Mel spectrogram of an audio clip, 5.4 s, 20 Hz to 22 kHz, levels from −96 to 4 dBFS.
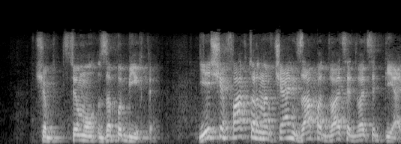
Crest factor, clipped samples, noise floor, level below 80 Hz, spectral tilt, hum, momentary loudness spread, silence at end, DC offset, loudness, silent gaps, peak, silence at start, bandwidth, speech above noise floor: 14 dB; under 0.1%; -52 dBFS; -66 dBFS; -3.5 dB/octave; none; 6 LU; 0 s; under 0.1%; -20 LUFS; none; -6 dBFS; 0.5 s; 9.2 kHz; 32 dB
